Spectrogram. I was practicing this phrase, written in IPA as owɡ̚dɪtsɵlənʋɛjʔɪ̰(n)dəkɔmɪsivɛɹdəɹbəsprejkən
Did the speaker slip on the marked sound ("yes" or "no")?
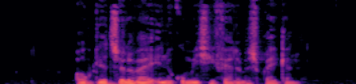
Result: no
